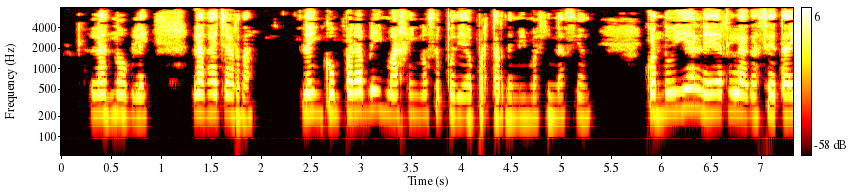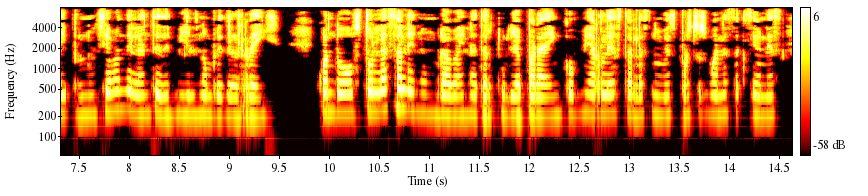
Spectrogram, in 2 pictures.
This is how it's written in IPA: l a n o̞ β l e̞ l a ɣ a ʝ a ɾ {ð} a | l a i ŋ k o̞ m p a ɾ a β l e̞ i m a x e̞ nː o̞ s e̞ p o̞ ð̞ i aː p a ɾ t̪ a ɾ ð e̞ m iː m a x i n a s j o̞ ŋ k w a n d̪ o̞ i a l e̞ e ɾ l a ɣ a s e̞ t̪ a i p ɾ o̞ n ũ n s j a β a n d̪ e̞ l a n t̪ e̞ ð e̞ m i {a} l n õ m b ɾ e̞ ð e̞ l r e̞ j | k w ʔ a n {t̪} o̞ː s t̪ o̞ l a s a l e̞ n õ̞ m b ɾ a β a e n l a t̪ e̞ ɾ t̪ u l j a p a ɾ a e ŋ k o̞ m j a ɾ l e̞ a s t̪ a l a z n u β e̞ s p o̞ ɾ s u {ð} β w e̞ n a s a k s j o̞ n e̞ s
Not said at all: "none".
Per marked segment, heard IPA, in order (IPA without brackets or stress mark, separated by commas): ð, e, d̪, z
